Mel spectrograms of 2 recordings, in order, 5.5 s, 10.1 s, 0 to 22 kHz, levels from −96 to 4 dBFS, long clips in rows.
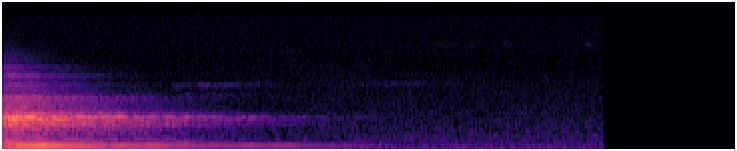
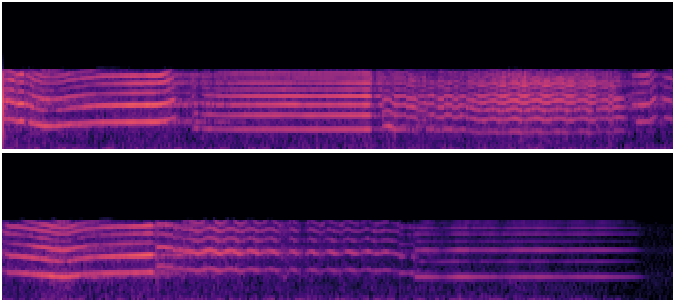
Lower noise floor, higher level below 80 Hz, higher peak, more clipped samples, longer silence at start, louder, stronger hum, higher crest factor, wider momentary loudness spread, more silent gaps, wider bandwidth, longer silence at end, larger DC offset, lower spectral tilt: first, -72 dBFS vs -65 dBFS; first, -46 dBFS vs -78 dBFS; about the same, -16 dBFS vs -14 dBFS; neither; about the same, 0 s vs 0 s; about the same, -35 LUFS vs -37 LUFS; neither; about the same, 22 dB vs 26 dB; first, 23 LU vs 20 LU; neither; first, 8.6 kHz vs 4 kHz; first, 3.9 s vs 0.35 s; neither; first, -7.5 dB/octave vs 4 dB/octave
